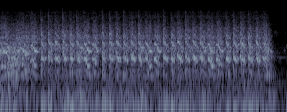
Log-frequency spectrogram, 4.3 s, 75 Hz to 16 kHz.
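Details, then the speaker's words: Old Mopar muscle car with a battery about 11 years old, spark present, one carburetor jet squirting and the other side without fuel: starter spins steadily at about three compression beats a second but never fires; crank no start, stale fuel suspected. "one jet is squirting this side is not got fuel we got spark sounds like we got compression why don't we have an engine that runs"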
